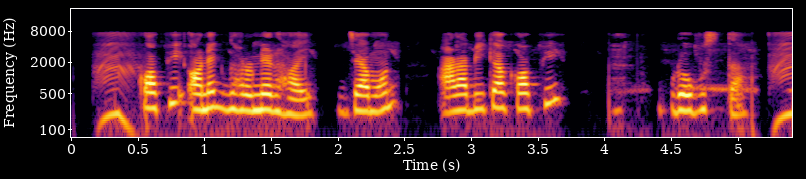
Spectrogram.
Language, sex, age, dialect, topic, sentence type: Bengali, female, 18-24, Northern/Varendri, agriculture, statement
